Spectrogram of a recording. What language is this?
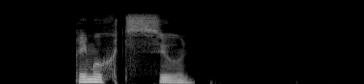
Central Yupik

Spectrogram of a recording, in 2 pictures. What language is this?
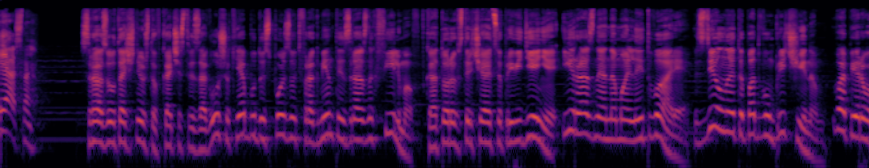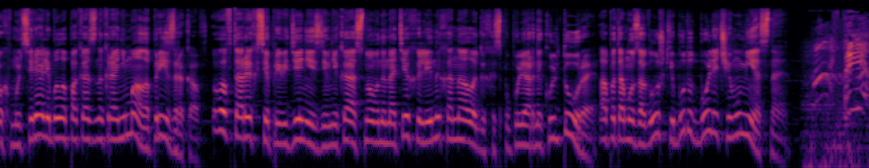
Russian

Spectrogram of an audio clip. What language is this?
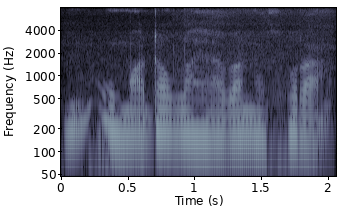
Bodo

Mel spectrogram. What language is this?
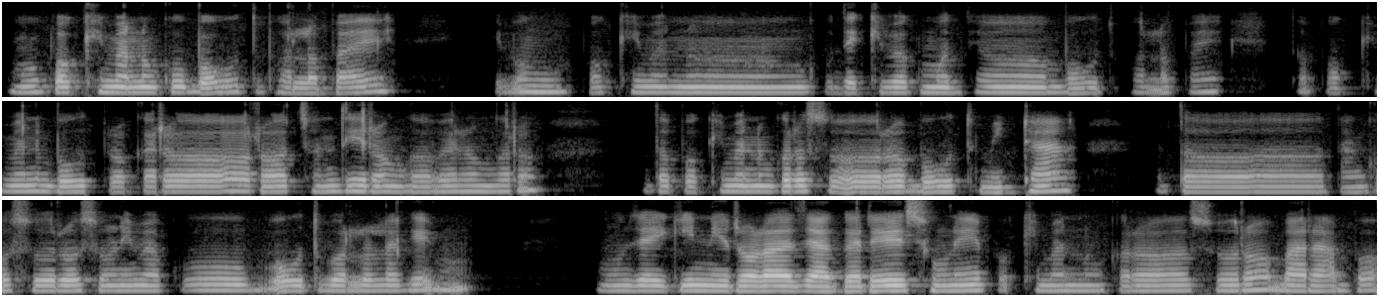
Odia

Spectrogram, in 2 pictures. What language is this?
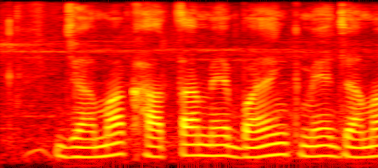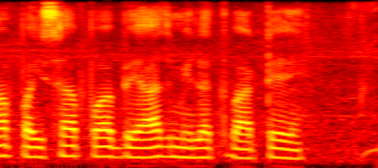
Bhojpuri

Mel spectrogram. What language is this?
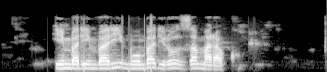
Kinyarwanda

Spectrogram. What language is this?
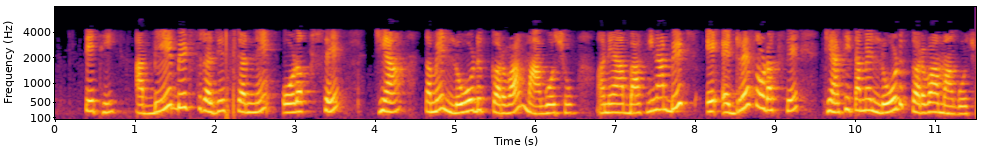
Gujarati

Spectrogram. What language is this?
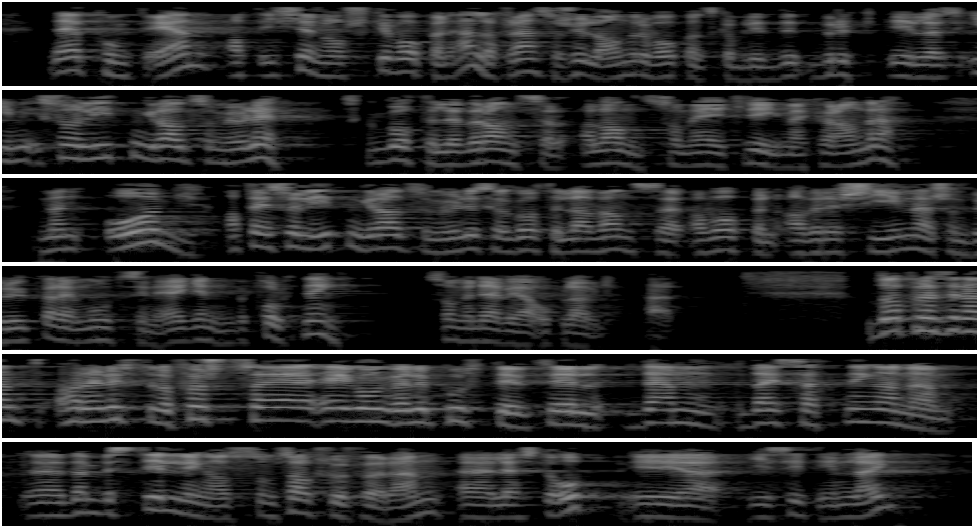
Norwegian Nynorsk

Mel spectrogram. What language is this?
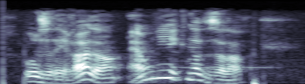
Kabyle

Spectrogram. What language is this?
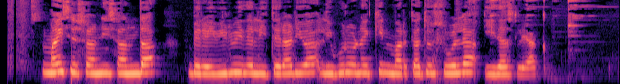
Basque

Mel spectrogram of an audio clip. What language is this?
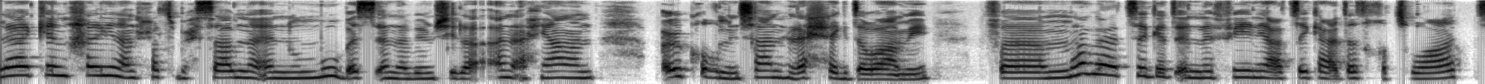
Gulf Arabic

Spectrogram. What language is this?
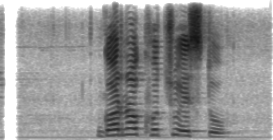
Nepali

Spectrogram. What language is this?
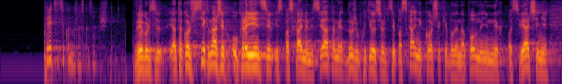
Ukrainian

